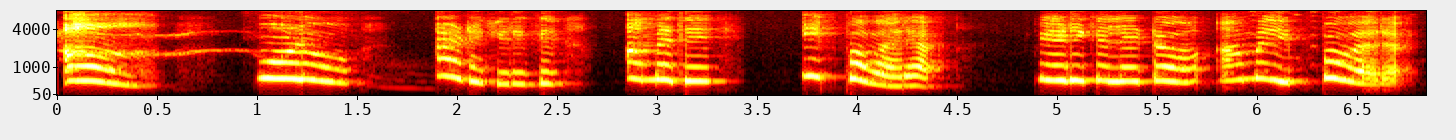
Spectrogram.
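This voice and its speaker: A woman's voice: very high-pitched, darkish tone, lo-fi sound, full character voice. A woman voicing a worried young mother in a doll story, fretful and soothing.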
